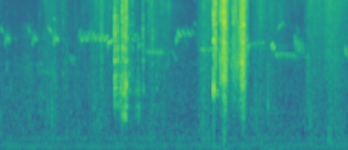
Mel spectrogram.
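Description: Shells click as they are loaded into a shotgun.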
